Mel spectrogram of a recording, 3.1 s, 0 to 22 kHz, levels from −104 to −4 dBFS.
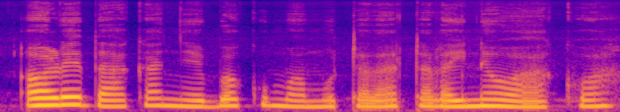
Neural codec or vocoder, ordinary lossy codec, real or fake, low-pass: none; none; real; none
